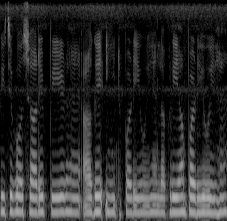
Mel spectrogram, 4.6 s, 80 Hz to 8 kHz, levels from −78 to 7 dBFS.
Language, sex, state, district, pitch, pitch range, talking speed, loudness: Hindi, female, Bihar, Saharsa, 195 Hz, 195-200 Hz, 185 wpm, -27 LUFS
